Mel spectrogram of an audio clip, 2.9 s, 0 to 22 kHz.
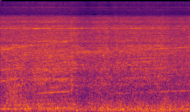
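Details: Kawasaki ZRX1100 held around 4,000 rpm after securing a loose screw to fix a long-standing buzz/rattle, later traced to the headlight adjuster bolt: a steady four-cylinder drone, smooth and even, with no buzzing or rattling from the front end.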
